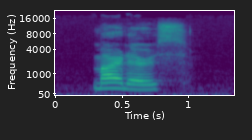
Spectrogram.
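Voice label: "martyrs", US English; pronunciations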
